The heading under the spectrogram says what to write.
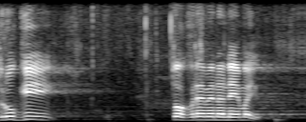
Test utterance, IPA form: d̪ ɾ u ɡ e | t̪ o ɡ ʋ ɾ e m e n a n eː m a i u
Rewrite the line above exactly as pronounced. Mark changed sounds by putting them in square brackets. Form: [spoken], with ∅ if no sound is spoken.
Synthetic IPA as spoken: d̪ ɾ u ɡ [i] | t̪ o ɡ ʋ ɾ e m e n a n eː m a [j] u

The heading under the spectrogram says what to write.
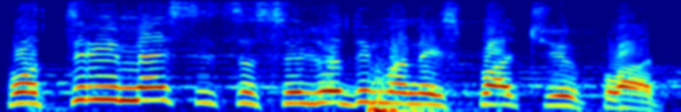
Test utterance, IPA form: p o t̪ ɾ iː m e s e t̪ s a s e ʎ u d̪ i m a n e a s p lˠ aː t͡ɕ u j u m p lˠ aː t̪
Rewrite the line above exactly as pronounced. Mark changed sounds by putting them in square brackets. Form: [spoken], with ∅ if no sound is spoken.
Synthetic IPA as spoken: p o t̪ ɾ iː m e s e t̪ s a s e ʎ [uː] d̪ i m a n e [i] s p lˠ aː t͡ɕ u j u [∅] p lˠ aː t̪

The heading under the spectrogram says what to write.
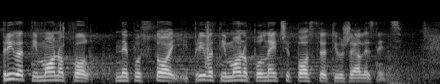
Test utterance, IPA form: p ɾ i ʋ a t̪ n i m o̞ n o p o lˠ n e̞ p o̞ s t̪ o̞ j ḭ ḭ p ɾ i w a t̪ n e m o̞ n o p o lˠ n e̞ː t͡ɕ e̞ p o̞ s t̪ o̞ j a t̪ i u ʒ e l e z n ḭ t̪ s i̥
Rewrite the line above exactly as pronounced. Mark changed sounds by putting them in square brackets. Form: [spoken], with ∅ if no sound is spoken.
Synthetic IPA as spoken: p ɾ i ʋ a t̪ n i m o̞ n o p o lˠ n e̞ p o̞ s t̪ o̞ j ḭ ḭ p ɾ i [ʋ] a t̪ n [i] m o̞ n o p o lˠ n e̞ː t͡ɕ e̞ p o̞ s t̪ o̞ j a t̪ i u ʒ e l e z n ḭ t̪ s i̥

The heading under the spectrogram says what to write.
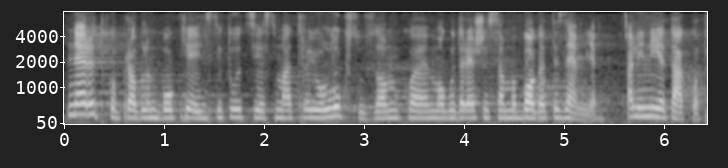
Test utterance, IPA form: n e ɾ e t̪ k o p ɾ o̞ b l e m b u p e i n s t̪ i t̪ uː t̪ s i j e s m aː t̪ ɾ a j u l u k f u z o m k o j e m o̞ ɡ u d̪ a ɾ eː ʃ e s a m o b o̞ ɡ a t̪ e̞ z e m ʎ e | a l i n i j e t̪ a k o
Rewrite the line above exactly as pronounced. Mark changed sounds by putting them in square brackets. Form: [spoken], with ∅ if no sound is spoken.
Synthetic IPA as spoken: n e ɾ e t̪ k o p ɾ o̞ b l e m b u [k] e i n s t̪ i t̪ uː t̪ s i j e s m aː t̪ ɾ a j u l u k [s] u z o m k o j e m o̞ ɡ u d̪ a ɾ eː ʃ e s a m o b o̞ ɡ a t̪ e̞ z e m ʎ e | a l i n i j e t̪ a k o

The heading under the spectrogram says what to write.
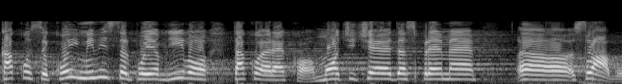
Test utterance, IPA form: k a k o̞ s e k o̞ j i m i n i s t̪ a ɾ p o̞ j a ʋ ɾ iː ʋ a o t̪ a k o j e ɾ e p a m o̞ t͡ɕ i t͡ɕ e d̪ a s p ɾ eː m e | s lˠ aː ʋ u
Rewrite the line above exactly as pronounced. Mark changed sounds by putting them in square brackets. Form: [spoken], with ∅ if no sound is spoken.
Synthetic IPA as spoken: k a k o̞ s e k o̞ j i m i n i s t̪ a ɾ p o̞ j a ʋ [ʎ] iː ʋ a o t̪ a k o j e ɾ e [k] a m o̞ t͡ɕ i t͡ɕ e d̪ a s p ɾ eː m e | s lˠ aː ʋ u

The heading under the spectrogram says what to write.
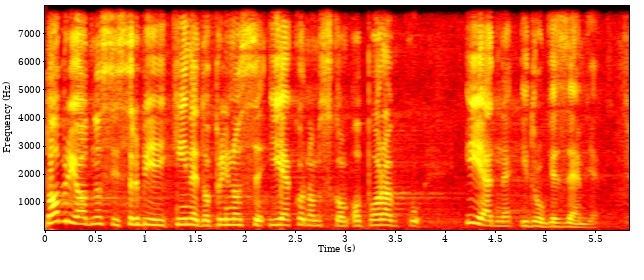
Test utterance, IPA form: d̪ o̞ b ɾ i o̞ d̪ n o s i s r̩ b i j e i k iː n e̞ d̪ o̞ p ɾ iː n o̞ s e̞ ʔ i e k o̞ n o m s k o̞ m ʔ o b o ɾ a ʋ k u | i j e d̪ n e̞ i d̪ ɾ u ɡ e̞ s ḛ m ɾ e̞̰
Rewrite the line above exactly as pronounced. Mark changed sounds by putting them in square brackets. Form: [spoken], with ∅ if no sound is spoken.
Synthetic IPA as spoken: d̪ o̞ b ɾ i o̞ d̪ n o s i s r̩ b i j e i k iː n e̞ d̪ o̞ p ɾ [i] n o̞ s e̞ ʔ i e k o̞ n o m s k o̞ m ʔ o [p] o ɾ a ʋ k u | i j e d̪ n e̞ i d̪ ɾ u ɡ e̞ [z] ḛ m [ʎ] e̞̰

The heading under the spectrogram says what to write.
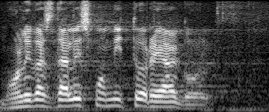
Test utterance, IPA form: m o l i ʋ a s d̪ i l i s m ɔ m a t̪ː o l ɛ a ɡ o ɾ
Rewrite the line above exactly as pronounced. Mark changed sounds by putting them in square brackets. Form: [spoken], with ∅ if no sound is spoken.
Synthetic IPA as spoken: m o l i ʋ a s d̪ [a] l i s m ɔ m [i] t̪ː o [ɾ] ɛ a ɡ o [l]

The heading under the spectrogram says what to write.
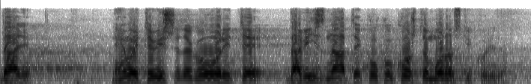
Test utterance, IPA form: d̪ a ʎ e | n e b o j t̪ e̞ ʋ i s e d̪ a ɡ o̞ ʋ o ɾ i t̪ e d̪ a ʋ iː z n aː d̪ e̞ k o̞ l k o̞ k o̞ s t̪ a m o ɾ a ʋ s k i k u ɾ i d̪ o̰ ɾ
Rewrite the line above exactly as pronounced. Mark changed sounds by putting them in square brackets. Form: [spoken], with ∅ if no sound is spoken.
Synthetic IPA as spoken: d̪ a ʎ e | n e [m] o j t̪ e̞ ʋ i [ʃ] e d̪ a ɡ o̞ ʋ o ɾ i t̪ e d̪ a ʋ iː z n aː [t̪] e̞ k o̞ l k o̞ k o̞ [ʃ] t̪ a m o ɾ a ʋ s k i k [o] ɾ i d̪ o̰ ɾ

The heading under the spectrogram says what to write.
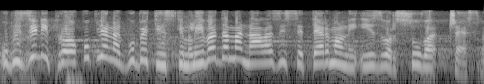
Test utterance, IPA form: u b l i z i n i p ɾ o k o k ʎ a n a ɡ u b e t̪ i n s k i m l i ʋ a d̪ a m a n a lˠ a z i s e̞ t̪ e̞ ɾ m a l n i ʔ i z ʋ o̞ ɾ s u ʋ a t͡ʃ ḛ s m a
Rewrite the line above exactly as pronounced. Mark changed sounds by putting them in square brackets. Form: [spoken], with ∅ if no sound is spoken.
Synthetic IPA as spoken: u b l i z i n i p ɾ o k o [p] ʎ a n a ɡ u b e t̪ i n s k i m l i ʋ a d̪ a m a n a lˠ a z i s e̞ t̪ e̞ ɾ m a l n i ʔ i z ʋ o̞ ɾ s u ʋ a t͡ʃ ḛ s m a

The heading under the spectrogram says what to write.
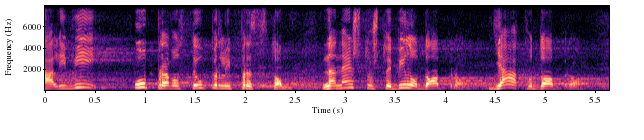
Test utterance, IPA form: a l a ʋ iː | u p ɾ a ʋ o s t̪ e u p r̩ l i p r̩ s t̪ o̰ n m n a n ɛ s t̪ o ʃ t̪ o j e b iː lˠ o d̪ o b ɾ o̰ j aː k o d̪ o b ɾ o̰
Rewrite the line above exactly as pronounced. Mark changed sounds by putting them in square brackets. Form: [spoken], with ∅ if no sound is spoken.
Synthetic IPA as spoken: a l [i] ʋ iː | u p ɾ a ʋ o s t̪ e u p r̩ l i p r̩ s t̪ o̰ [∅] m n a n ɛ [ʃ] t̪ o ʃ t̪ o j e b iː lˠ o d̪ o b ɾ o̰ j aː k o d̪ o b ɾ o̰

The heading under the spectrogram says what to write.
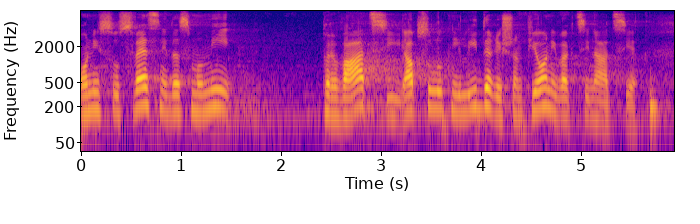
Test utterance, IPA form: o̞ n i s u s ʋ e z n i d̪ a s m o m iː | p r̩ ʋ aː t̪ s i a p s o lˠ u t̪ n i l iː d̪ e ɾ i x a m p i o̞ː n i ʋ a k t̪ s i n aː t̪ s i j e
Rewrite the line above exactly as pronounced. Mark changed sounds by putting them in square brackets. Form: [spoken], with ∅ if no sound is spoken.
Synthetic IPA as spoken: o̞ n i s u s ʋ e [s] n i d̪ a s m o m iː | p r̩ ʋ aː t̪ s i a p s o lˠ u t̪ n i l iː d̪ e ɾ i [ʃ] a m p i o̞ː n i ʋ a k t̪ s i n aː t̪ s i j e

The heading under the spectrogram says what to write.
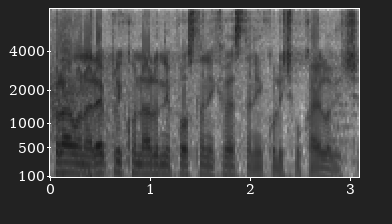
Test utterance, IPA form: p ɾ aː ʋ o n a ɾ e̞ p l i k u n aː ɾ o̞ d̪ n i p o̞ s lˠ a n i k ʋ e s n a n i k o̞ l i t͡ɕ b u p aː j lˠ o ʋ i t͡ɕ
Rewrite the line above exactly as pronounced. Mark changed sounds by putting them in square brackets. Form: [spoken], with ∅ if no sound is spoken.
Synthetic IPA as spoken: p ɾ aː ʋ o n a ɾ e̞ p l i k u n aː ɾ o̞ d̪ n i p o̞ s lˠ a n i k ʋ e s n a n i k o̞ l i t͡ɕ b u [k] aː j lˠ o ʋ i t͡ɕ

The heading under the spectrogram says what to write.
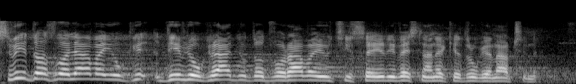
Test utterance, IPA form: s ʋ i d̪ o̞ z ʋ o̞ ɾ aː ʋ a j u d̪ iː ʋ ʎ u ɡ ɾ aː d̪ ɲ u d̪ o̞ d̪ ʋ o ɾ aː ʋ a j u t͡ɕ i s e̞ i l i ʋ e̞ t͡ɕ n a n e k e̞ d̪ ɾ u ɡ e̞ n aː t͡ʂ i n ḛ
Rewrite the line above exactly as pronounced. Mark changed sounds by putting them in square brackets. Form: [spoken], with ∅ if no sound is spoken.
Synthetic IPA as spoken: s ʋ i d̪ o̞ z ʋ o̞ [ʎ] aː ʋ a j u d̪ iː ʋ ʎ u ɡ ɾ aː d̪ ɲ u d̪ o̞ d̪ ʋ o ɾ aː ʋ a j u t͡ɕ i s e̞ i l i ʋ e̞ t͡ɕ n a n e k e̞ d̪ ɾ u ɡ e̞ n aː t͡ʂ i n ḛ

